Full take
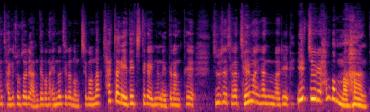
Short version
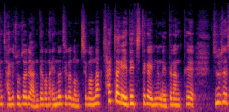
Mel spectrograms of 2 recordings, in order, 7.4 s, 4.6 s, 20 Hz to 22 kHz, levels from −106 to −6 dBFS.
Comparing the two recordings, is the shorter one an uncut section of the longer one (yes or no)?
yes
